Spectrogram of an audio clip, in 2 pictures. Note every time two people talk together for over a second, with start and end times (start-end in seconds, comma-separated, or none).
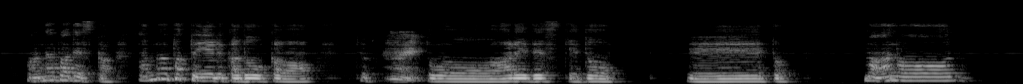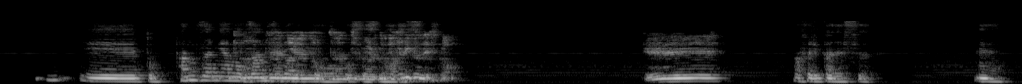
12.6-14.5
